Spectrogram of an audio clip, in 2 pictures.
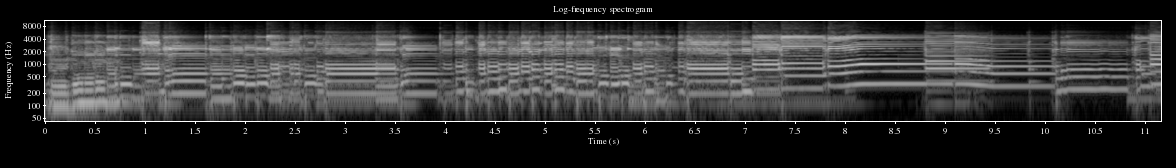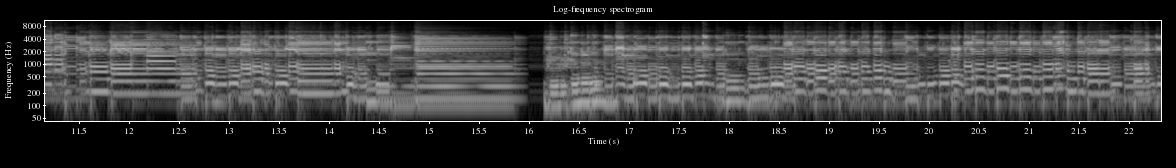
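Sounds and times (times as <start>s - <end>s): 
string picking: 0.0s - 22.3s.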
